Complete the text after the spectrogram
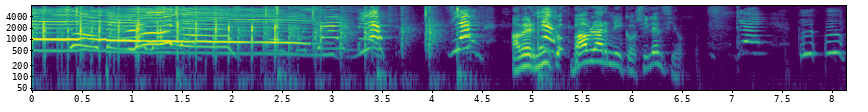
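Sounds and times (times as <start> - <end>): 
children applauding: 0.0 - 4.2
speech: 4.8 - 6.6.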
